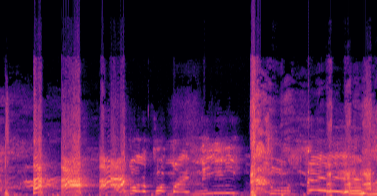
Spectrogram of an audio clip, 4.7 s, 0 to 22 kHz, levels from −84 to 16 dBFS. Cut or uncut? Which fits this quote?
uncut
